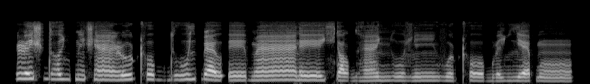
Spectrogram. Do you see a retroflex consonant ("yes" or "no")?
yes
